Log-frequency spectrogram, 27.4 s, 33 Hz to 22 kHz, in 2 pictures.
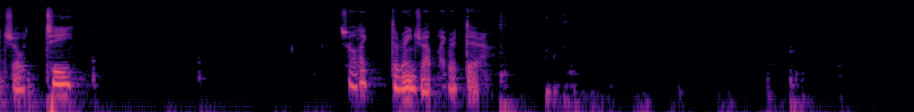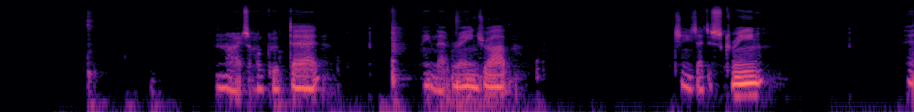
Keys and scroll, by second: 0.6 ctrl+t, 11.8 ctrl+t, 17.8 ctrl+g, 20.5 space.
